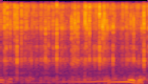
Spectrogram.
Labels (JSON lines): {"label": "biophony, cascading saw", "recorder": "HydroMoth"}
